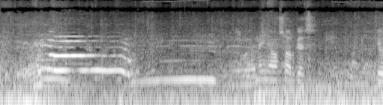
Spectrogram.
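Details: Rampaging cow swimming in water while local residents gather around: a drawn-out, steady low moo, then a second shorter lowing call, with people talking and crowd noise in the background.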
